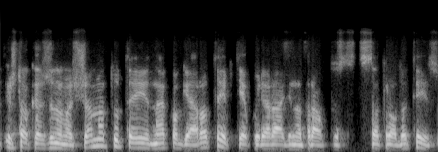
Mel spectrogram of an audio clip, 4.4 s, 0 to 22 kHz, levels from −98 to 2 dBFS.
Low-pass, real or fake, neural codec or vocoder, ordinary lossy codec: 7.2 kHz; real; none; Opus, 16 kbps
